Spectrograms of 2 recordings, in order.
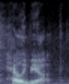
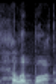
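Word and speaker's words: Hellebuyck: With this guy, this is Hellybyuck over on the Chep channel. It's Hellybuck. I don't know why I always mispronounce it. There's an extra Y in there.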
